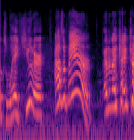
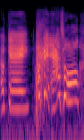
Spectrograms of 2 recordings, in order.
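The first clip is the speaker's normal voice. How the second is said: higher and louder, playfully insulted; mock annoyed; 4 semitones higher, 6 dB louder than usual. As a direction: snap back in fake outrage. Friend mocks her, she snaps.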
